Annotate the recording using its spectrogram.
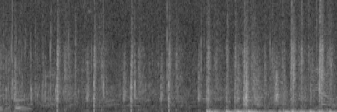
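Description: Low crowd murmur from the stands, then about two and a half seconds in a marching band's drums start up loudly with a fast, pulsing low beat.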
